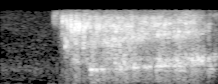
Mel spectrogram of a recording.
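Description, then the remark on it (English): After a brief silence, liquid is poured out to the north as a libation in a steady, splashing stream that starts abruptly and continues for about two seconds, fairly loud, with no voices. “Now we pour to the north going down.”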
